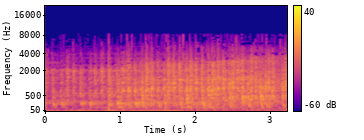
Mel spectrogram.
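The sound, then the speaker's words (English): The engine of a sightseeing bus touring an island runs steadily, a continuous rumbling drone with a busy, rattling texture and no pauses or voices over it. “And then we board a sightseeing bus to tour the island.”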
